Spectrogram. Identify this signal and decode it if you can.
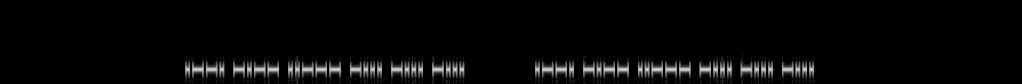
Morse code, heard as a keyed tone, about 36 wpm, 700 Hz. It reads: PY2BBB PY2BBB
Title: DXCC-100 Call Signs - 6 Characters - Repeated 2x - 35wpm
